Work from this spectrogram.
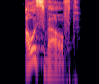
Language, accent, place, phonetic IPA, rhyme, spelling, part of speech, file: German, Germany, Berlin, [ˈaʊ̯sˌvɛʁft], -aʊ̯svɛʁft, auswerft, verb, De-auswerft.ogg
- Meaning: second-person plural dependent present of auswerfen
